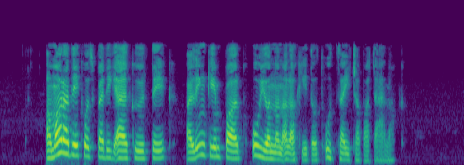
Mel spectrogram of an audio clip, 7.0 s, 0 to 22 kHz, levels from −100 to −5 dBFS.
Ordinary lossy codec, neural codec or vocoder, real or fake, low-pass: Opus, 64 kbps; none; real; 7.2 kHz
